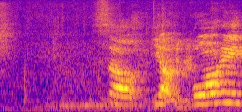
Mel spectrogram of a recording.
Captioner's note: laughter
